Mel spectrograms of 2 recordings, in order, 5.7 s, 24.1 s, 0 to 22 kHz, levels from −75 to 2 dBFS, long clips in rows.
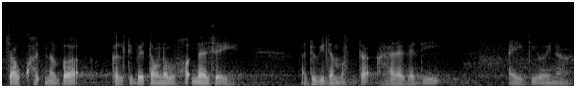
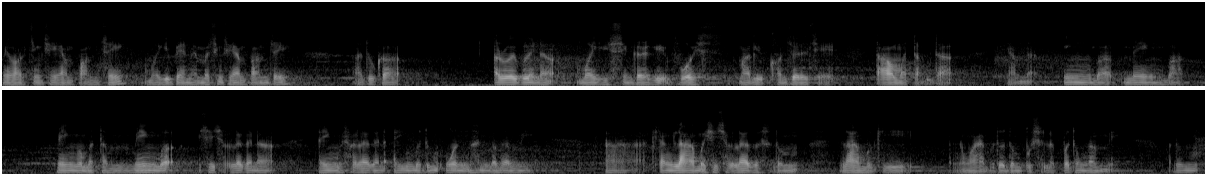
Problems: background sounds at intervals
